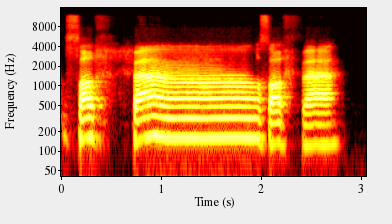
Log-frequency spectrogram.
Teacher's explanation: Tanween followed by sad, that's heavy ghunna.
